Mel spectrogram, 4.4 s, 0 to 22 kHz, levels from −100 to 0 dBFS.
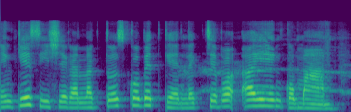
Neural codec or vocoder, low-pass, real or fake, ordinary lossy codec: vocoder, 22.05 kHz, 80 mel bands, WaveNeXt; 9.9 kHz; fake; none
